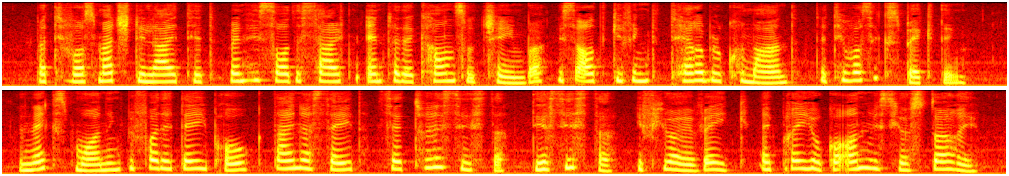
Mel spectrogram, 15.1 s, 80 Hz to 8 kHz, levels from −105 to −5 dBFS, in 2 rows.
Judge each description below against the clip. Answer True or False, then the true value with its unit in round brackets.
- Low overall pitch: False (255 Hz)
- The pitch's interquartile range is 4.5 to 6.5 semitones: False (2.4 semitones)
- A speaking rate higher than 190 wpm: True (200 wpm)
